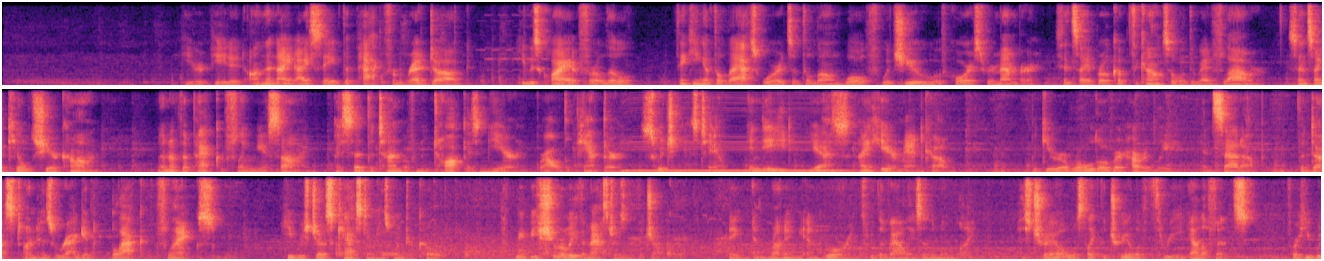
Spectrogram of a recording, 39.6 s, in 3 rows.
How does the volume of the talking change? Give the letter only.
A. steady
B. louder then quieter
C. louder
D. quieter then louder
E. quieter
A.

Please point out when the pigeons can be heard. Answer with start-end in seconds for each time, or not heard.
not heard.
